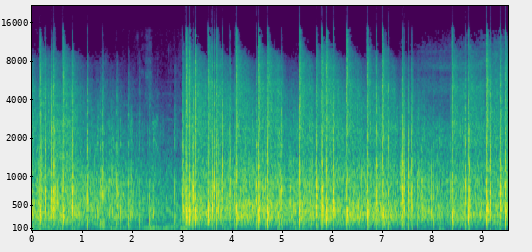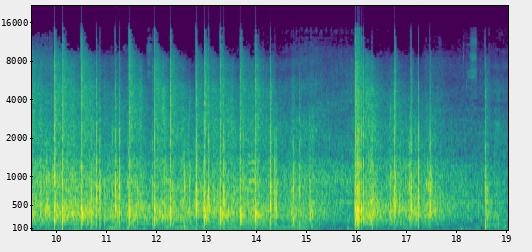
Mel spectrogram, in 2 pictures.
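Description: Aerial fireworks bursting in rapid volleys of crackling pops and bangs. There is a short lull about three seconds in before a new volley, and a single loud bang about sixteen seconds in.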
